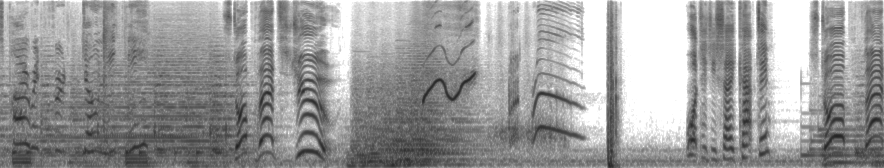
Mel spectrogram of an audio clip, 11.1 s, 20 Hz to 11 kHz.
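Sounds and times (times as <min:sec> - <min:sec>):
wobbling whistle-like squeak: 0:05.2 - 0:07.2
falling squeaky call: 0:05.3 - 0:07.3.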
